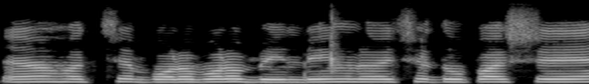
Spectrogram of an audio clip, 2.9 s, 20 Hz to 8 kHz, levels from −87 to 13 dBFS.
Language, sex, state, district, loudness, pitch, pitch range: Bengali, female, West Bengal, Malda, -17 LUFS, 255 Hz, 250-260 Hz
